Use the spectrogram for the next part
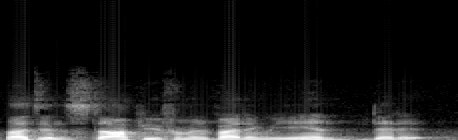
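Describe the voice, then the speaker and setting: An actor playing an earnest, loving young labor organizer in an audio drama. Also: male voice, fairly high pitch, fast talker, natural voice. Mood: fond, playful. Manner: earnest, fervent. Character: fervent, loving young male railroad strike organizer.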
